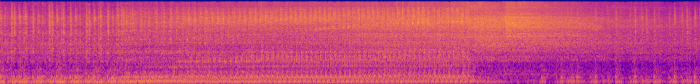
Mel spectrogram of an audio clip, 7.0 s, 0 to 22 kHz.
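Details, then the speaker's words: Turbo Nova V8, fuel pressure around six: loud revs with a rough, uneven beat that falls away and stumbles; owner says it leans out, lean running condition suspected. "you hear lean out jammed up the fuel pressure leads come up to about six right there"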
